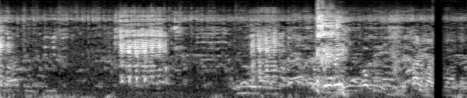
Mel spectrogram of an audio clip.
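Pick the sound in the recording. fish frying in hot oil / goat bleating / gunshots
goat bleating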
